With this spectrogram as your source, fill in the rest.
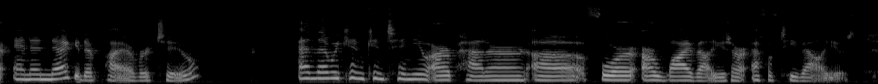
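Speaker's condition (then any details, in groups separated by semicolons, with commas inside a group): No condition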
